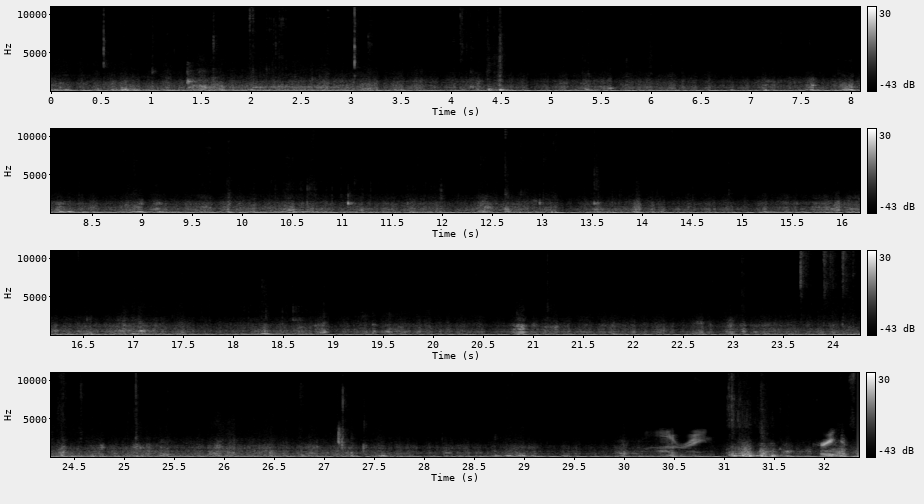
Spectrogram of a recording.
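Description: An e-bike riding along a paved trail: steady wind rumble on the microphone over tyre noise, with a faint steady hum from the motor drive and a few light clicks.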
